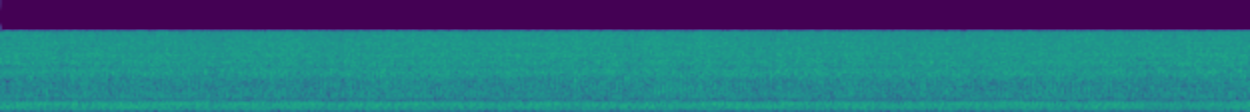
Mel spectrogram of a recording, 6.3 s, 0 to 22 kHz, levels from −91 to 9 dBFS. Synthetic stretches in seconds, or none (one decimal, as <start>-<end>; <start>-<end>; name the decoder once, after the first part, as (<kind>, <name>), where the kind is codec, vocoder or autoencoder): none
